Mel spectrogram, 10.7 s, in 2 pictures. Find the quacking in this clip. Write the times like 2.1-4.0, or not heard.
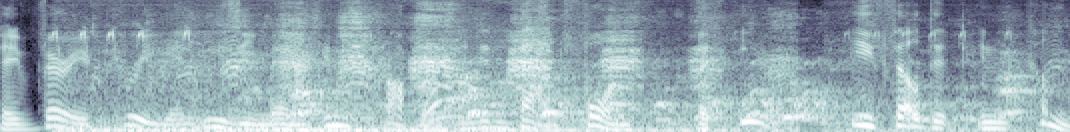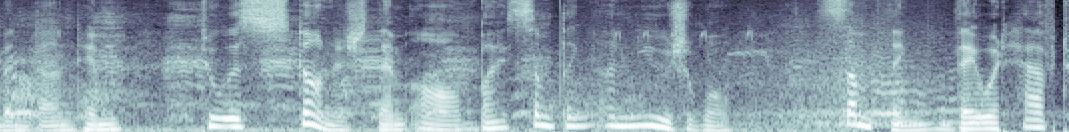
0.2-9.7.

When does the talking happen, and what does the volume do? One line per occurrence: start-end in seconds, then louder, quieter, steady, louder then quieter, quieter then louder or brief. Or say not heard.
0.0-10.6 steady.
